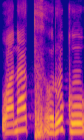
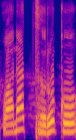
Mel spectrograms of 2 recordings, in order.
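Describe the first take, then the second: Both takes have the same delivery.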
